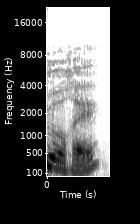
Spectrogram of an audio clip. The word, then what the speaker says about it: aurais: J'aurais, final S not pronounced. Tu aurais, same thing here. Il aurait, elle aurait, final T not pronounced, so phonetically exactly the same form here.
